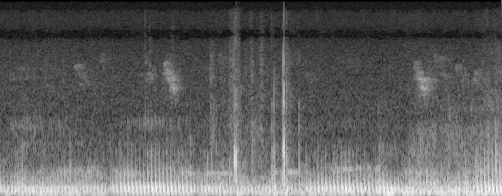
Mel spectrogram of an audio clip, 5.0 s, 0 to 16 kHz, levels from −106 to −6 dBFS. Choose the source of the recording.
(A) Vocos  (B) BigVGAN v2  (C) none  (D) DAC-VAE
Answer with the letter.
C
